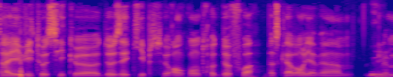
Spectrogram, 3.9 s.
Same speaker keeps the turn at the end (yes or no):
yes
